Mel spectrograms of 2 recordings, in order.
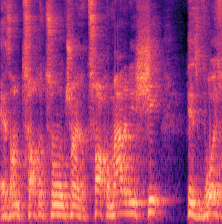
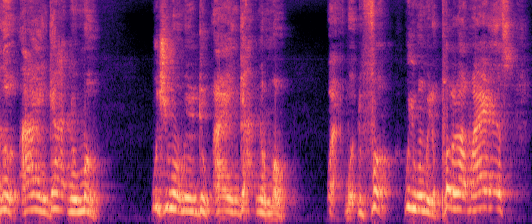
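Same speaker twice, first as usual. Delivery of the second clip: defensive retort; 8 semitones higher than usual. Retold or imitated. Old head snapping back at Fred, high and defensive. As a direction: throw it back at him.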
